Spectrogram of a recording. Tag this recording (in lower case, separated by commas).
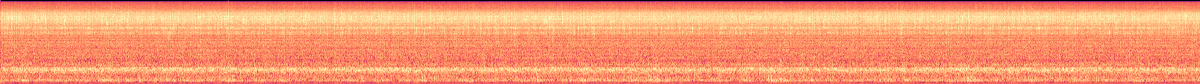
home sounds, water tap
